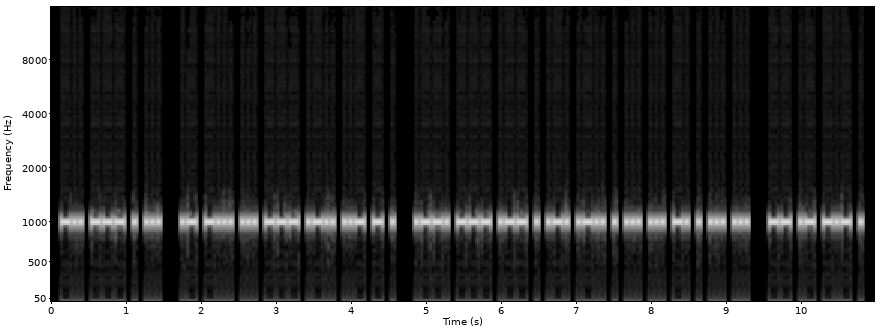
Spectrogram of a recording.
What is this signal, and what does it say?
Morse code, heard as a keyed tone, about 30 wpm, 1000 Hz. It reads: DOES ABSOLUTE POWERLESSNESS MAKE
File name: 30wpm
